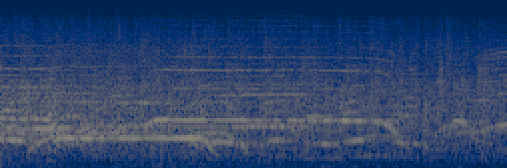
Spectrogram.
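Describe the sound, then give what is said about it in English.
Audience applause welcomes two coaches onto a church stage, a steady wash of clapping that runs the whole time, with voices calling out over it. “would you jump up on your feet? Would you put your hands together? Let's welcome to the stage Coach Brady and Coach Johnson up here on stage. Come on, fellas. I love it. Come on, y'all can do better than that. Help them out.”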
